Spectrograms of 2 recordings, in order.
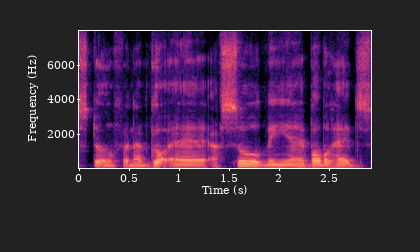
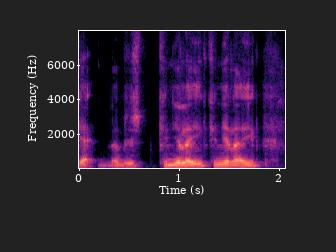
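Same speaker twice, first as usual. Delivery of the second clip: ordinary delivery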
